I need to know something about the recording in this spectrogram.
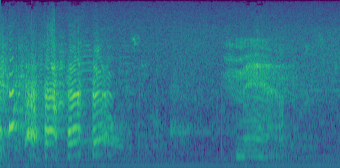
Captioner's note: laughs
